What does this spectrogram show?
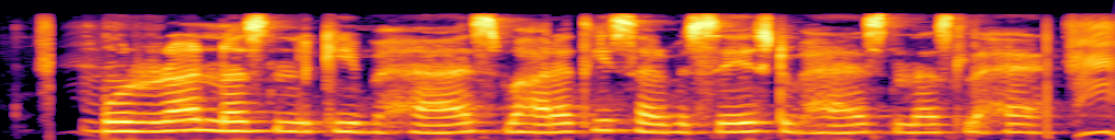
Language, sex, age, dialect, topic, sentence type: Hindi, female, 31-35, Hindustani Malvi Khadi Boli, agriculture, statement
